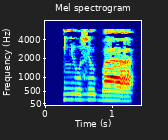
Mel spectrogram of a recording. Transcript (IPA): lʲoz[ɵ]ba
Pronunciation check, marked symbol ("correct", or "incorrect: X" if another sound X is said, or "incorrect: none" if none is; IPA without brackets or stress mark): correct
